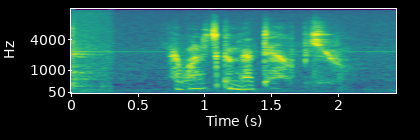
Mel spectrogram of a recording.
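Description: A person whispering a short phrase, starting about three quarters of a second in and lasting about a second.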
